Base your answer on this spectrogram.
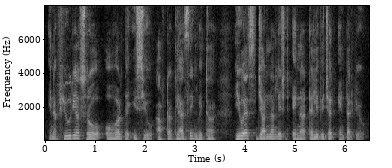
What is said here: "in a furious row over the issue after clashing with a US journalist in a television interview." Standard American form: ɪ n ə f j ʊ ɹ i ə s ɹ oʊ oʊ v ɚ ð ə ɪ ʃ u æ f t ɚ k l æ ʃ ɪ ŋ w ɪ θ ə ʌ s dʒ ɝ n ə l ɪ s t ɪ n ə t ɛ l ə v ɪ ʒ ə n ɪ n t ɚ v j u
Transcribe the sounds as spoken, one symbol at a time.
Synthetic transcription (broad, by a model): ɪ n ə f j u ɹ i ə s ɹ oʊ oʊ v ɚ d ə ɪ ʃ u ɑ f t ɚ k l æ s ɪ ŋ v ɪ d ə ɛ s dʒ ɝ n ə l ɪ s t ɪ n ə t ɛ l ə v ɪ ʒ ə n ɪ n t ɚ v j u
